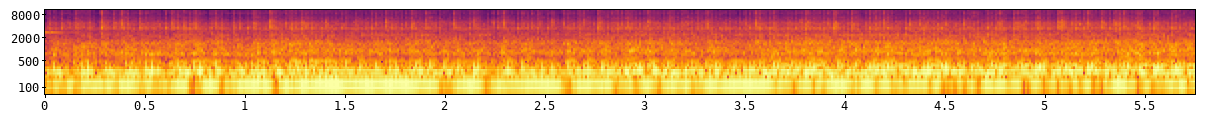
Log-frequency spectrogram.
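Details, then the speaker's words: Banack-built turbo Gen 4 Ski-Doo 850 two-stroke sled, just after a fuel pump upgrade, new fuel filter and intake modifications. Fired in 3 pulls and gives a steady, even idle with no misses; the earlier weird idle seems fixed, not yet tested under load. "So it didn't really take much to fire it up. 3 pulls and fired right up. So I'm pretty happy with that. It did also before have a little bit of a weird idle, which it seemed way better today."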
